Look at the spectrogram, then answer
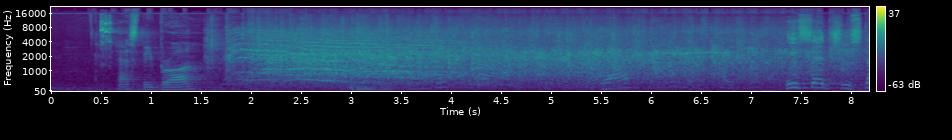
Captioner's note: applause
